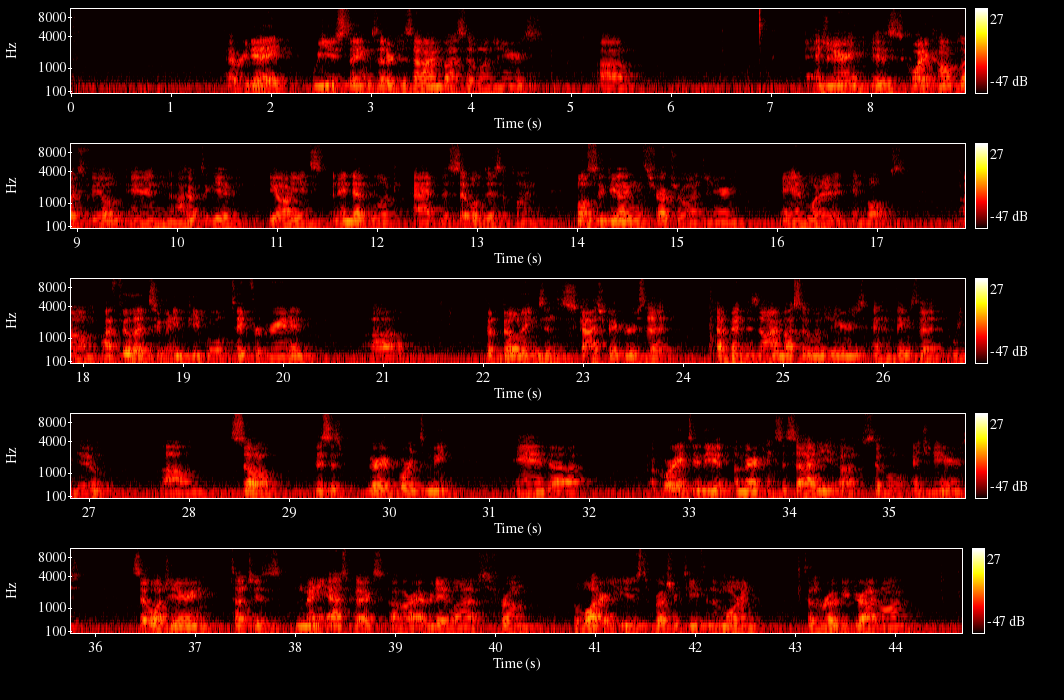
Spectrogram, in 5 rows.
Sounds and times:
Narration, monologue: 0.0s - 44.6s
Male speech, man speaking: 1.6s - 5.7s, 7.4s - 21.3s, 22.0s - 30.7s, 31.3s - 32.0s, 32.6s - 44.3s.

